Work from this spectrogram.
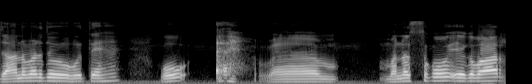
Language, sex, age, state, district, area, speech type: Hindi, male, 30-45, Madhya Pradesh, Hoshangabad, rural, spontaneous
